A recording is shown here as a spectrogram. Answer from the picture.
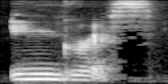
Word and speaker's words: Ingres: Cortez you're mispronouncing it it's Ingress it's not Ingress in French that's pronounced Ingres i don't know what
